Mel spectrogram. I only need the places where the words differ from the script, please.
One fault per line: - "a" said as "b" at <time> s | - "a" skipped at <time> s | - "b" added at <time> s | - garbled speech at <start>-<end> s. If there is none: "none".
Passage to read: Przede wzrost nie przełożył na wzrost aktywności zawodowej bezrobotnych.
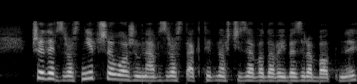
none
